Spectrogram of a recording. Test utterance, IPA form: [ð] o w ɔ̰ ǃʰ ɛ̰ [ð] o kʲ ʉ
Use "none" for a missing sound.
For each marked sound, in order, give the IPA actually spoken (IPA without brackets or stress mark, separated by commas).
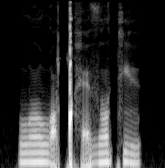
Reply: w, ð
